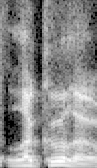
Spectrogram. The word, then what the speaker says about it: Lagulo: And I'm like, wait, how do I pronounce her name again? So, you know, yeah, it's Lagulo, right? It's Lagulo, yeah, Lagulo, and that's Lagulo.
